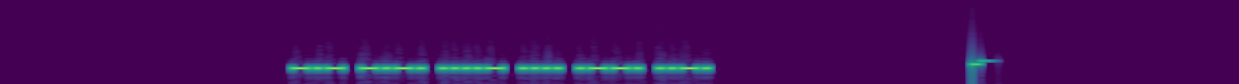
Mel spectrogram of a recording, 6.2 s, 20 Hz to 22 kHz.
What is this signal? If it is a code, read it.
Morse code, heard as a keyed tone, about 42 wpm, 700 Hz. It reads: KC4HPF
